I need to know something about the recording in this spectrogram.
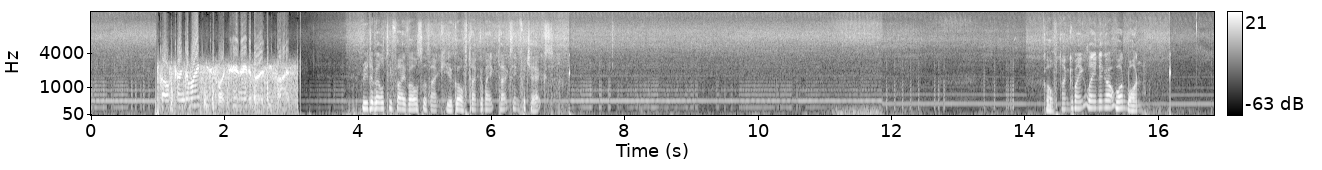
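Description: A man talks calmly through a headset microphone, close up.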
